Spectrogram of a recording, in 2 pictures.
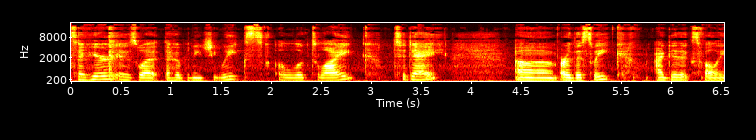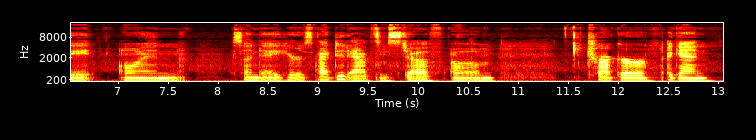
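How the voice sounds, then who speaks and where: A woman with a drawl talks through her weekly planner in an unhurried, chatty way. Her voice is low, mellow and heavy with vocal fry. A faint hiss sits under the home recording. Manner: chatty, drifts into soft whispers while working. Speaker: planner vlogger. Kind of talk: casual plan-with-me chat. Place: home desk.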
